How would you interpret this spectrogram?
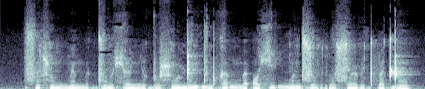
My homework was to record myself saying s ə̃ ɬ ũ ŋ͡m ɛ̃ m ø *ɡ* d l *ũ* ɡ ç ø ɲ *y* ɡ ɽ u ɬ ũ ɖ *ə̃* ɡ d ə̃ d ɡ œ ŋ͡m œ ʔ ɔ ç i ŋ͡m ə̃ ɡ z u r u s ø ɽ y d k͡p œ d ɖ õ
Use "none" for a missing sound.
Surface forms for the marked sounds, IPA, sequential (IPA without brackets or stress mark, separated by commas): ɡ, õ, y, ə̃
